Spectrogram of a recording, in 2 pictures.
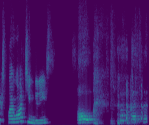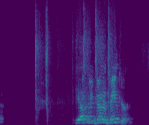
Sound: laughter

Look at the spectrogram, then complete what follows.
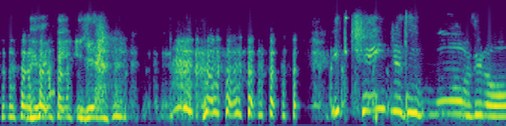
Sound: all laughing

